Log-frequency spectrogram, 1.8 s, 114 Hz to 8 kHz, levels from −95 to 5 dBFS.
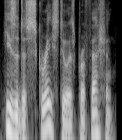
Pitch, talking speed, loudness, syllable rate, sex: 110 Hz, 195 wpm, -16 LUFS, 6.0 syllables/s, male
